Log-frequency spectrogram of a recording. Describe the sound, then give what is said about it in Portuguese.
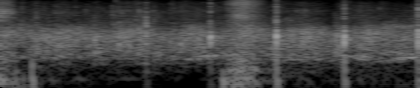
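A crowd applauds a birthday honoree as he enters, with steady, dense clapping, a few sharper individual claps standing out at a loose, irregular rhythm through the short burst. “Uma salva de palmas para o aniversariante.”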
